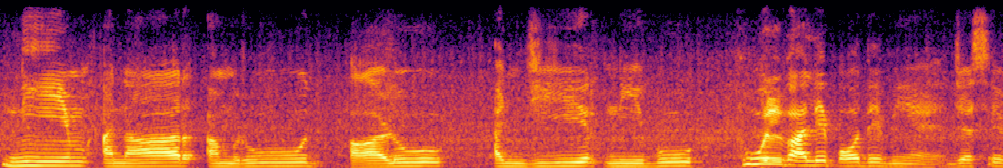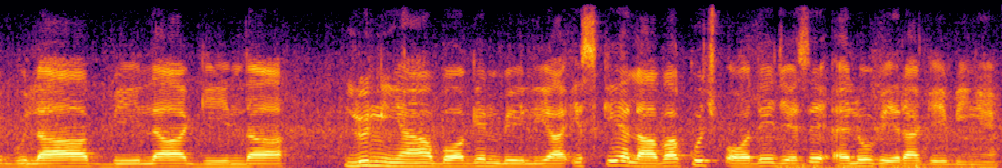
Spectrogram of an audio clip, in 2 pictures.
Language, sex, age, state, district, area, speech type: Urdu, male, 18-30, Uttar Pradesh, Shahjahanpur, rural, spontaneous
